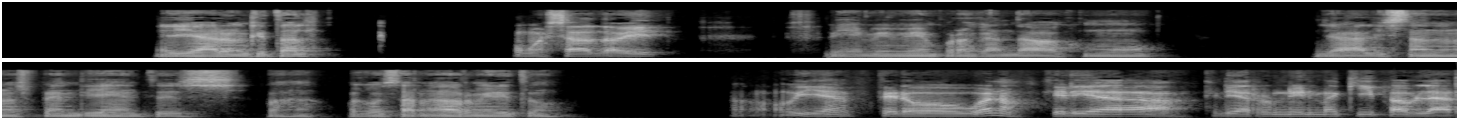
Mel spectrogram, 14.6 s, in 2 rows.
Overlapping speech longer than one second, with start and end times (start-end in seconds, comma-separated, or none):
none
